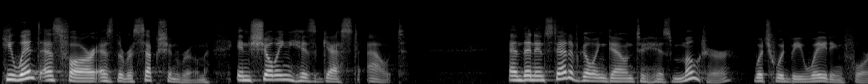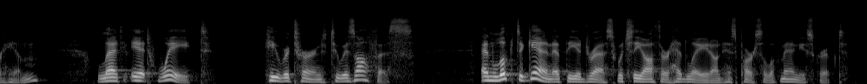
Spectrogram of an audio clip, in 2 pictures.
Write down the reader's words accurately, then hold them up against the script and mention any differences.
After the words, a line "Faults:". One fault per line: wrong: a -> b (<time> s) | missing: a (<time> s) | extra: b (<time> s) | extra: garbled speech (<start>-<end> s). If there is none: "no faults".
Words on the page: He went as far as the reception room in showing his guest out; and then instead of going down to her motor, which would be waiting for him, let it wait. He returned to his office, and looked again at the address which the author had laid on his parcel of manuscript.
He went as far as the reception room in showing his guest out; and then instead of going down to his motor, which would be waiting for him, let it wait. He returned to his office, and looked again at the address which the author had laid on his parcel of manuscript.
Faults:
wrong: her -> his (6.5 s)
